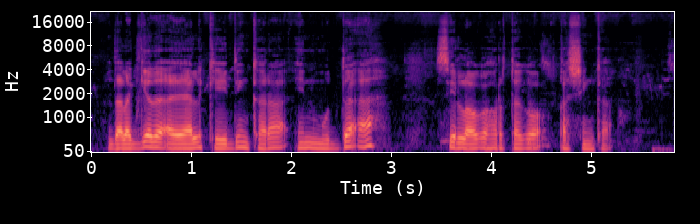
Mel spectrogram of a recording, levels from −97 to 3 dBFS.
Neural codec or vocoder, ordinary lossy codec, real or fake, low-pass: vocoder, 44.1 kHz, 128 mel bands every 512 samples, BigVGAN v2; none; fake; none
